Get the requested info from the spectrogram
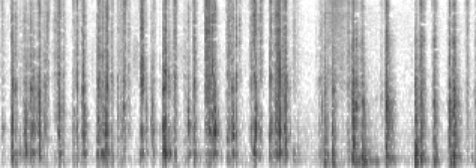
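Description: Rapid clicking and clacking of plastic lipstick tubes, boxes and makeup cases being set down into clear acrylic organizers, with a brief sliding sound a little past the middle.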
